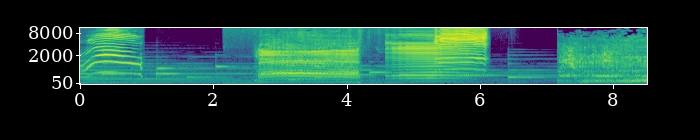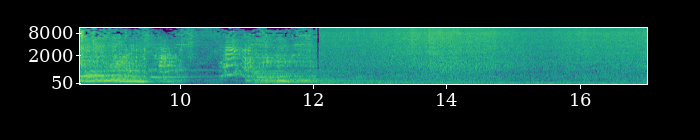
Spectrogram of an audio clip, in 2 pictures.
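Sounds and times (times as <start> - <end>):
background music: 0.0 - 14.4
low rough roar-like animal call: 7.2 - 12.1.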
